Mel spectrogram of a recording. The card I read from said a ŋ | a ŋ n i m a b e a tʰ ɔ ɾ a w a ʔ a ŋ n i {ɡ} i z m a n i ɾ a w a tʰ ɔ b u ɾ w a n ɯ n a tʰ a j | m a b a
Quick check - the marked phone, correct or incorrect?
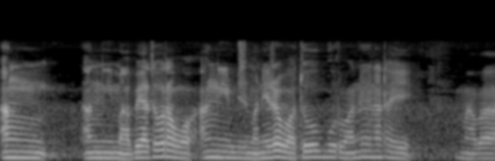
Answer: incorrect: b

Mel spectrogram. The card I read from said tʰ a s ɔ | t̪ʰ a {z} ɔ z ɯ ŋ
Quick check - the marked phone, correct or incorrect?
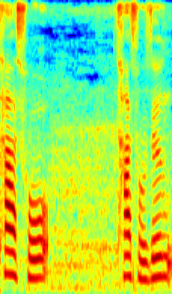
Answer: incorrect: s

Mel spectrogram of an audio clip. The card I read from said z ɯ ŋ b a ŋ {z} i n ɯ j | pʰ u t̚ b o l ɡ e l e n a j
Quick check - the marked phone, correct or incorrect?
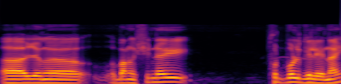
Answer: incorrect: s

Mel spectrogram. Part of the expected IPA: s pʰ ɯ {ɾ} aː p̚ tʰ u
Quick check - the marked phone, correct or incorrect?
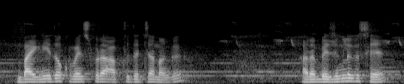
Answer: correct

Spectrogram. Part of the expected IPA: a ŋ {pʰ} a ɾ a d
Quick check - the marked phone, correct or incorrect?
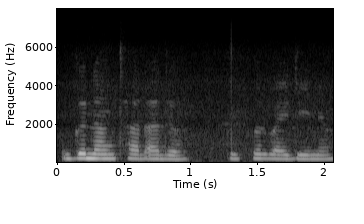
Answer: incorrect: tʰ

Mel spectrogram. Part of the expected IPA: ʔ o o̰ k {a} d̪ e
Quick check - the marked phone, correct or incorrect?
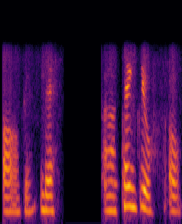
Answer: incorrect: e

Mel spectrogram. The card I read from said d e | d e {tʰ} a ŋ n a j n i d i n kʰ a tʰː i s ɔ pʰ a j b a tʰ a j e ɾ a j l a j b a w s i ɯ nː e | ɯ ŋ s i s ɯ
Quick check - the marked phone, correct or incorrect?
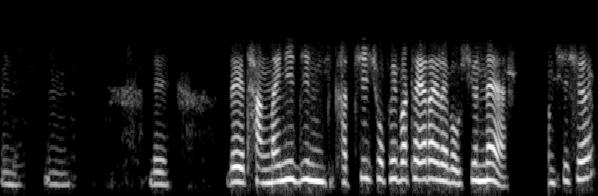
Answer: correct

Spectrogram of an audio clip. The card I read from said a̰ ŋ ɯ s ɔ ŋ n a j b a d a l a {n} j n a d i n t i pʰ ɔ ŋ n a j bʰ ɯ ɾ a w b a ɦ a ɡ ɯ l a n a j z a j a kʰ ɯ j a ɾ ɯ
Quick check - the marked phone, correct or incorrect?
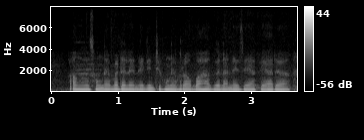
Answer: incorrect: none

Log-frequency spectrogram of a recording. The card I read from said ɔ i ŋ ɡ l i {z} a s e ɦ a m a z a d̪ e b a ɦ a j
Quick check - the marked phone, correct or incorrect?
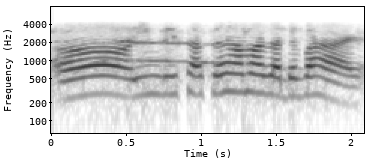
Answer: incorrect: s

